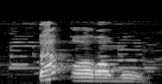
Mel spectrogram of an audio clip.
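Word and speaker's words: تَقْرَبُوا: Karena huruf qaf berharokat sukun. Sukun itu mati. Jadi membacanya taqrabu. Taqrabu. Ya, tidak boleh taqrabu. Nah, kalau dia di akhir, qafnya baru dia kuat. Kalau ini di tengah ya, maka dia kecil saja.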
